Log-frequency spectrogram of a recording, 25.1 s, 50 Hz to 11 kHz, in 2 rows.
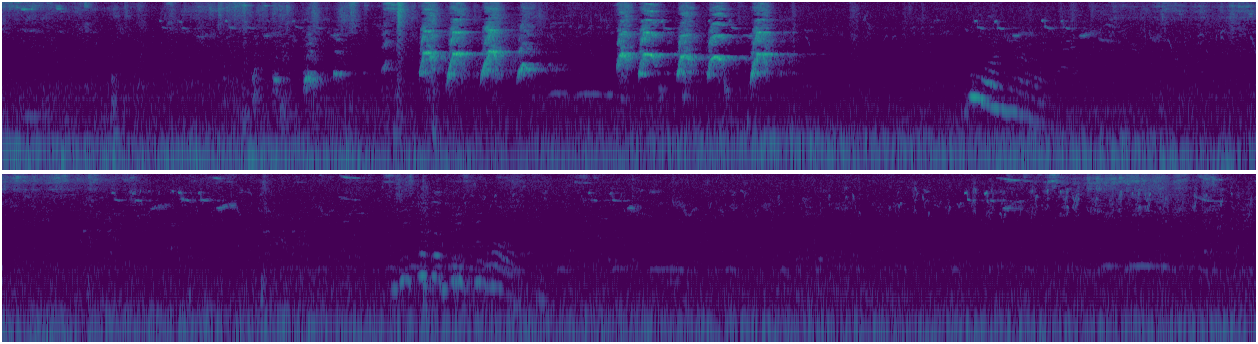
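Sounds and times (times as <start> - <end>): animal bark-like calls: 6.2 - 7.9.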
